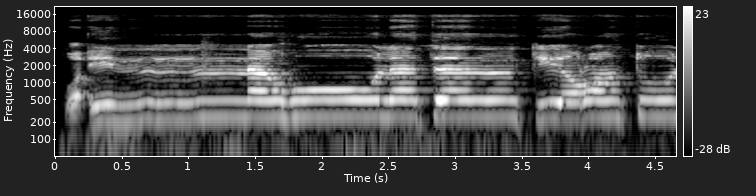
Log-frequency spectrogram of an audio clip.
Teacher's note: حمزے کو نون مشدد کے ساتھ ملا کر نون پر غنہ کریں گے۔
